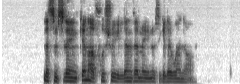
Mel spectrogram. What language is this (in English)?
Kabyle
